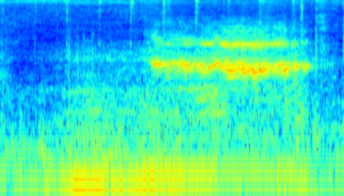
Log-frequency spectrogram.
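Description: Both rear tires of a Pontiac G-body car spin, making a loud, sustained squealing screech over a heavy engine roar for several seconds, close by and without talk.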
